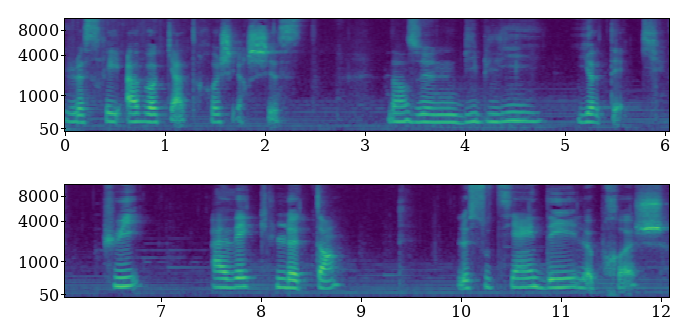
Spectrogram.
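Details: Adult woman lawyer who stutters; stuttering.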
